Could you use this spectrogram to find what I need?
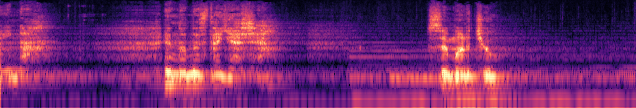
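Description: A woman speaks quietly and wearily close by.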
